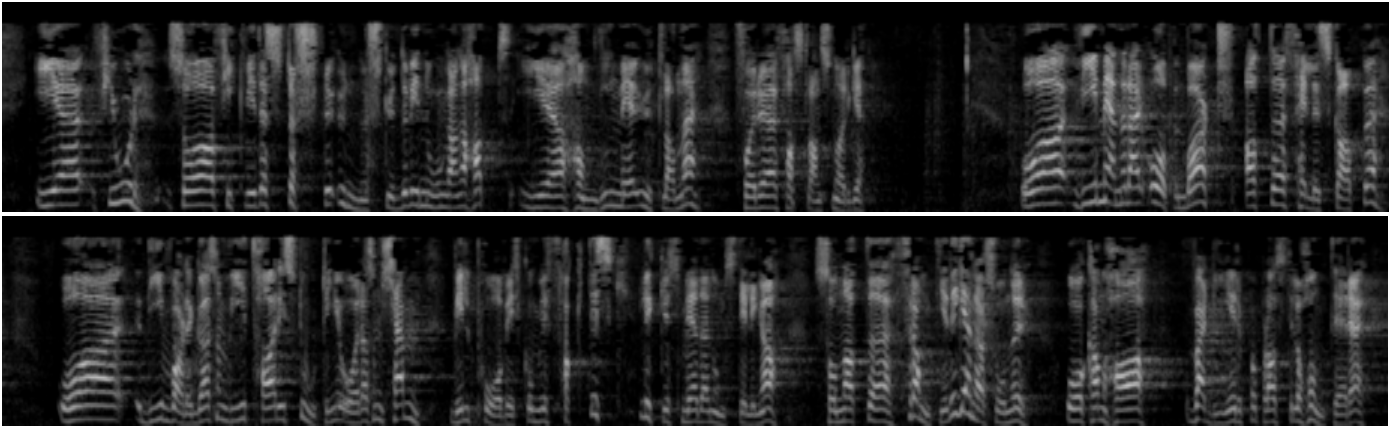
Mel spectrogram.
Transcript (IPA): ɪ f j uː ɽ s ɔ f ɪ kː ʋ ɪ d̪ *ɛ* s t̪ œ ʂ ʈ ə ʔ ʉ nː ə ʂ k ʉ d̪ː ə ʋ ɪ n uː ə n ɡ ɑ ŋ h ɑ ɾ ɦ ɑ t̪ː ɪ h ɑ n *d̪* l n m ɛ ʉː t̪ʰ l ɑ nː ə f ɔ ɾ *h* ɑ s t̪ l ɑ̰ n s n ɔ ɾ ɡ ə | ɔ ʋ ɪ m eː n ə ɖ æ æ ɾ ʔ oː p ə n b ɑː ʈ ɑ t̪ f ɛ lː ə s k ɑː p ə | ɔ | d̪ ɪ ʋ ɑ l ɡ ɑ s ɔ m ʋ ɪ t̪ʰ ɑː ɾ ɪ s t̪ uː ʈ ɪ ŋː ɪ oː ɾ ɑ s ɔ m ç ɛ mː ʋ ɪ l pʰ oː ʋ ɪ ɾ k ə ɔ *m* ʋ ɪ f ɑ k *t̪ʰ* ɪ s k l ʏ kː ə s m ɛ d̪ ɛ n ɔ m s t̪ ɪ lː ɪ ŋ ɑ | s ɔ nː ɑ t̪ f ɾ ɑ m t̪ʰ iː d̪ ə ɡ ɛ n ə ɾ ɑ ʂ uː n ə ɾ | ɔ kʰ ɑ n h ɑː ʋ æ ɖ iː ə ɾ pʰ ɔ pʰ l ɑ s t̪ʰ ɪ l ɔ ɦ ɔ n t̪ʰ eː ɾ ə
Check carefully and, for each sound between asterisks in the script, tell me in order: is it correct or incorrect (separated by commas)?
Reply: correct, correct, incorrect, correct, incorrect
